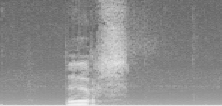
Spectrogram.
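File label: "beurs", Dutch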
